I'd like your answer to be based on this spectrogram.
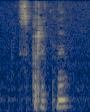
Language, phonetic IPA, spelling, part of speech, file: Polish, [ˈsprɨtnɨ], sprytny, adjective, LL-Q809 (pol)-sprytny.wav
